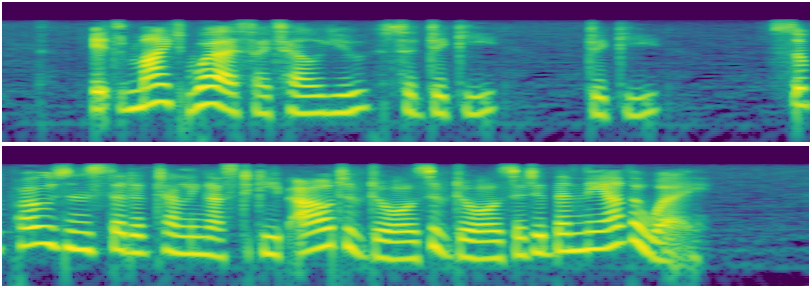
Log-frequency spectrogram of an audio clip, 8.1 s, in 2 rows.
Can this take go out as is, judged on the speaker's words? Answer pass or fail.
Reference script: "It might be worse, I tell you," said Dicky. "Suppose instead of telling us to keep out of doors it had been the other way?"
fail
